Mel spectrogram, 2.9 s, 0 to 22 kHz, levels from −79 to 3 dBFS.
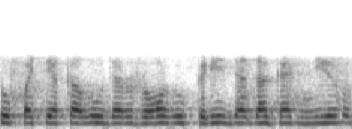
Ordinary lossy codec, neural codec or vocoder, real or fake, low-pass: Opus, 16 kbps; vocoder, 22.05 kHz, 80 mel bands, WaveNeXt; fake; 3.6 kHz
